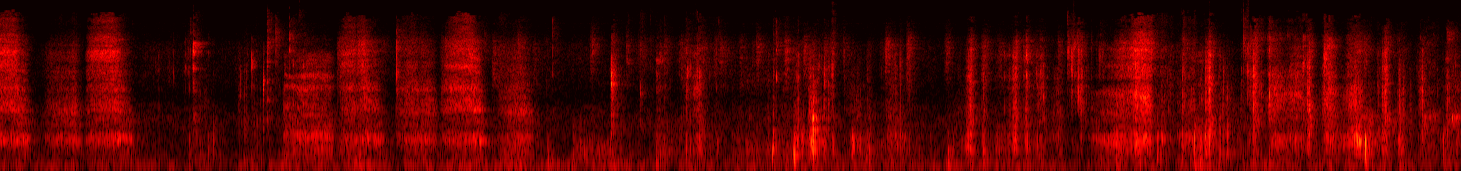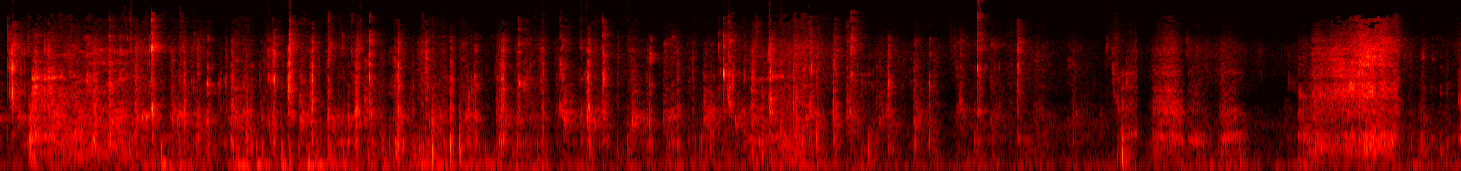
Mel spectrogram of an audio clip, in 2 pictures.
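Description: Close-miked chewing and wet mouth sounds of someone eating braised kimchi with rice: irregular smacks and clicks of biting and chewing. A louder slurp comes near the end as a strand of kimchi is drawn into the mouth.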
